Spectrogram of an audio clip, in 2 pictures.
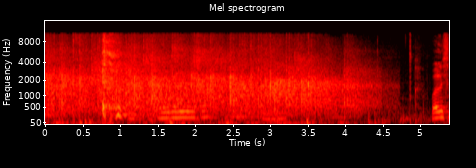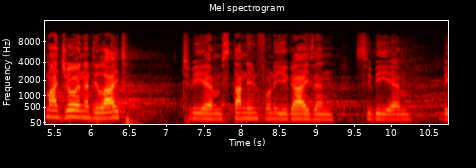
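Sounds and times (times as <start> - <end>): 
audience applause of encouragement: 0.0 - 4.7
speech: 0.9 - 2.3, 5.2 - 6.6, 7.2 - 10.7.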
